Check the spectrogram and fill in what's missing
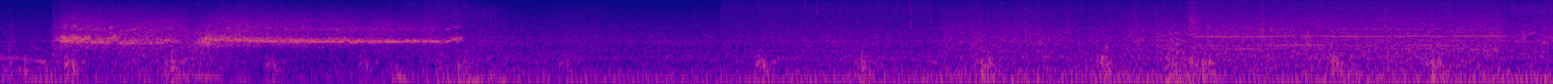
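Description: A Volkswagen Jetta brakes hard with a sharp tyre skid squeal lasting a few seconds, then a rushing, rain-like hiss and rumble of the car on a wet surface, loud and with no talk.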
